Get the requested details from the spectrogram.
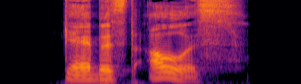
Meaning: second-person singular subjunctive II of ausgeben
- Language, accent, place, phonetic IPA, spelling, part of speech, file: German, Germany, Berlin, [ˌɡɛːbəst ˈaʊ̯s], gäbest aus, verb, De-gäbest aus.ogg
